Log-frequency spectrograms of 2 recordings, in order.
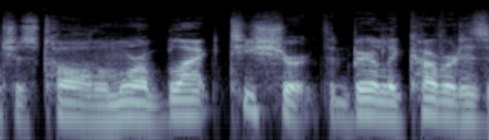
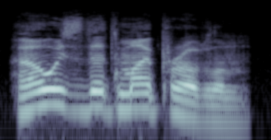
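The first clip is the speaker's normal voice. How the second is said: put-on Russian accent; 4 semitones higher, 3 dB louder than usual. A narrator's reading. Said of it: "the mountain spoke again".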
